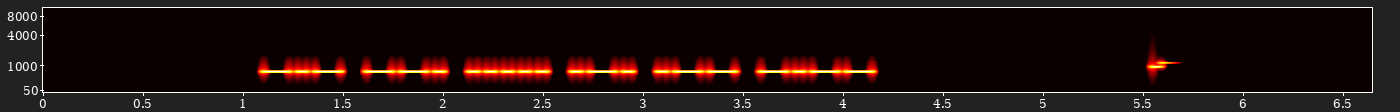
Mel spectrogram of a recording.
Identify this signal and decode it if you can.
Morse code, heard as a keyed tone, about 28 wpm, 700 Hz. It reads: KG5RWY
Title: USA Call Signs 28wpm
